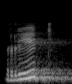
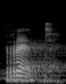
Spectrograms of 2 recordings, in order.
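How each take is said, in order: First: It is said as the present-tense pronunciation. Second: It is said as the past-tense pronunciation. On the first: The action happens in the present. "Kalau kata kerja pertamanya read" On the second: The action is already finished. "kata kerja keduanya bacanya read"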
